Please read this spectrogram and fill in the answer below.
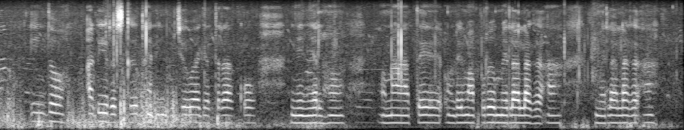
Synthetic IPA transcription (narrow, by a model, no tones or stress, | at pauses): iɲd̪ɔəɖiɾəskət̪ʰəniɲbɔd͡ʒʰʱəwad͡ʒat̪ɾakɔɲəɲəlɦɔ̃ | ɔnat̪ɛɔɖɛmãpuɾəmɛlalaɡaʔamɛlalaɡaʔa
